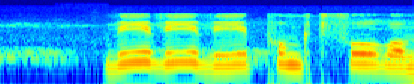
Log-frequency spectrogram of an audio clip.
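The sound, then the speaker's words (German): Pigeons cooing in a few throaty, low-pitched phrases, the first a run of three linked pulses followed by two shorter calls, fairly loud with brief gaps between them. “Tauben vertreiben.”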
